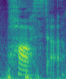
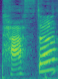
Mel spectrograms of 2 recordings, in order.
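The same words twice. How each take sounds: First: It is said with an American pronunciation. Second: It is said with a British pronunciation. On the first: "In the U S, we say" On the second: "In the U K, they say"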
